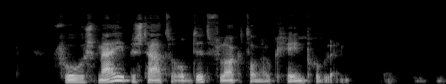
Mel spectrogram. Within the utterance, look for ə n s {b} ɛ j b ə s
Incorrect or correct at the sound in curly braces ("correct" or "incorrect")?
incorrect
